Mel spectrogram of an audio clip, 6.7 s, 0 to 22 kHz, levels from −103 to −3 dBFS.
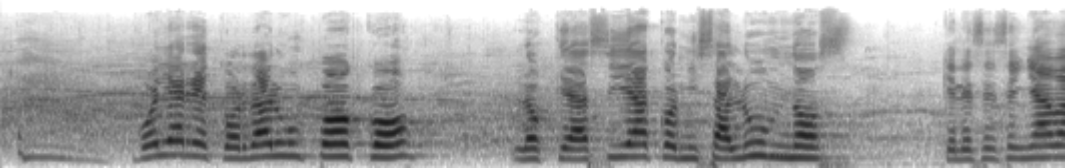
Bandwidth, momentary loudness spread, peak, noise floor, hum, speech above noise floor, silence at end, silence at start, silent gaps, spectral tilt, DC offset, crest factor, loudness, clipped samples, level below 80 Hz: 16 kHz; 20 LU; -4 dBFS; -50 dBFS; none; 29 dB; 0 s; 0 s; none; -2 dB/octave; under 0.1%; 18 dB; -21 LUFS; under 0.1%; -68 dBFS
